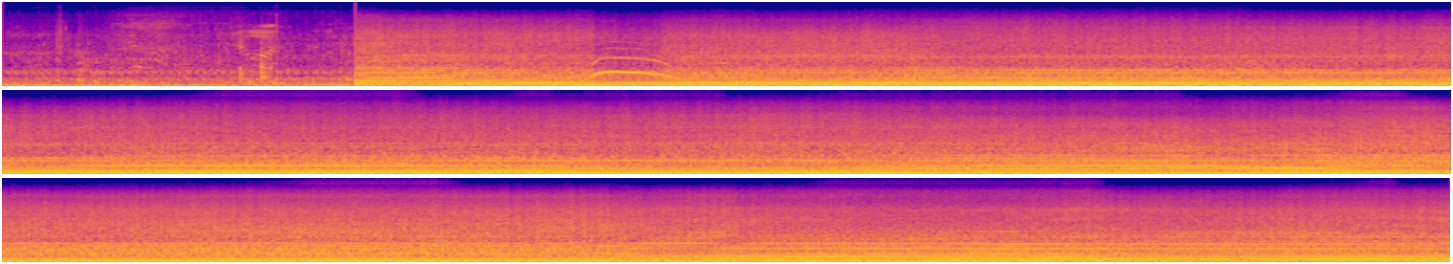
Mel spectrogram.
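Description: Small tiller outboard motor running steadily at cruising speed. It comes in suddenly about two and a half seconds in, after a few seconds of quieter sounds, and holds one even pitch throughout.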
